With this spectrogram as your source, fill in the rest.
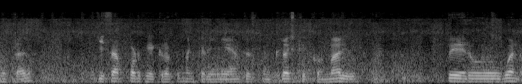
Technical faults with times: none

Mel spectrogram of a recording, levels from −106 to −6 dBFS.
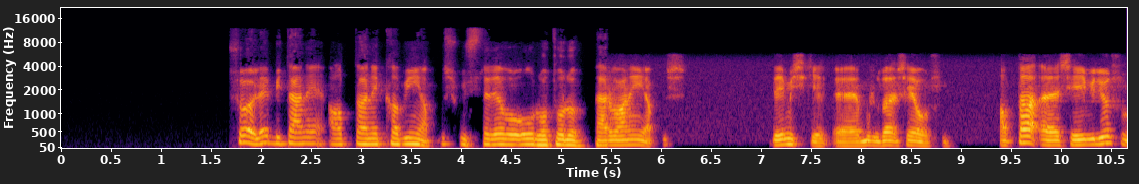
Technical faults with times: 2.56-2.58 repeated frames
5.46-10.66 input switched to a poorer device

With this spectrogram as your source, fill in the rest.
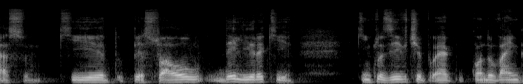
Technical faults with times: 0.97-2.93 call bitrate drop

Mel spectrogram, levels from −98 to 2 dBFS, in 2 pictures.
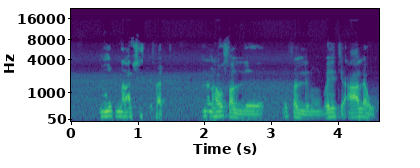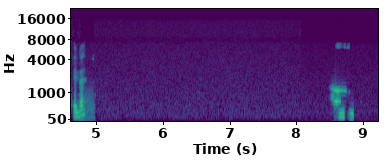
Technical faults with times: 0.00-0.41 other side's voice leaking through
0.35-1.41 speech suppressed in double talk
0.96-1.92 other side's voice leaking through
1.82-2.12 speech suppressed in double talk
2.66-3.36 speech suppressed in double talk
2.91-3.07 other side's voice leaking through
4.54-4.99 other side's voice leaking through
8.47-8.90 speech suppressed in double talk

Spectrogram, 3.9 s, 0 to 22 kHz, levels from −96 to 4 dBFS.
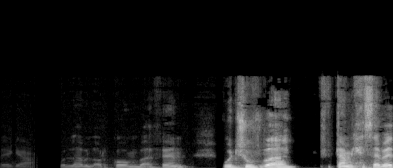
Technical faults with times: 0.00-2.40 truncation distortion on a fade

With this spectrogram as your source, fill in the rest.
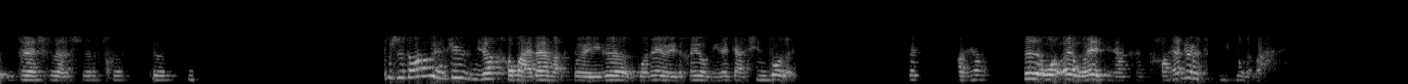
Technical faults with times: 0.00-14.09 Speex codec

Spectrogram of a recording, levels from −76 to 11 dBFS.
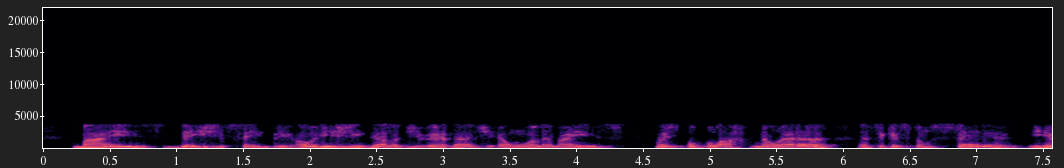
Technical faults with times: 0.00-7.57 G.729 codec

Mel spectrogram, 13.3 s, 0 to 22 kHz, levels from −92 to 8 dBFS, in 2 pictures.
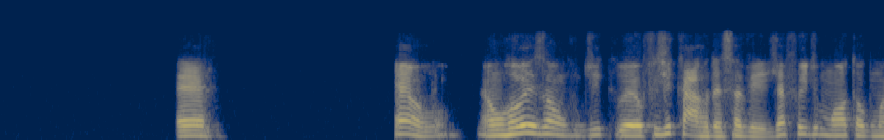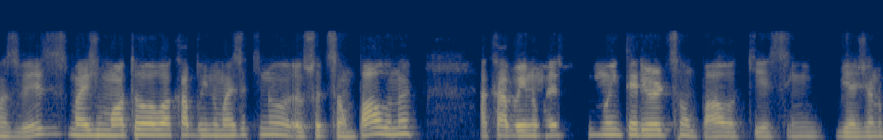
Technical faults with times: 0.00-13.25 Opus voice compression

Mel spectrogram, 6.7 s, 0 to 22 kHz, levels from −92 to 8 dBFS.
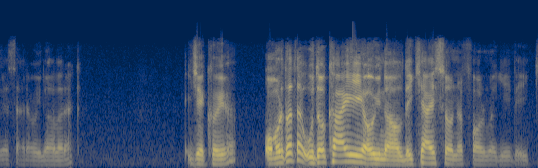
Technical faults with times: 2.41-4.97 automatic gain rising

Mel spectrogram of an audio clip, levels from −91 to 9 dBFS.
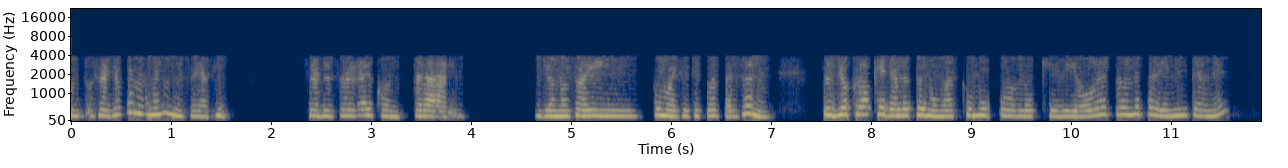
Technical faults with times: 0.00-11.90 Speex codec

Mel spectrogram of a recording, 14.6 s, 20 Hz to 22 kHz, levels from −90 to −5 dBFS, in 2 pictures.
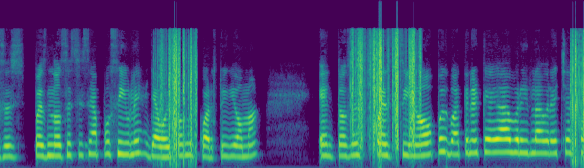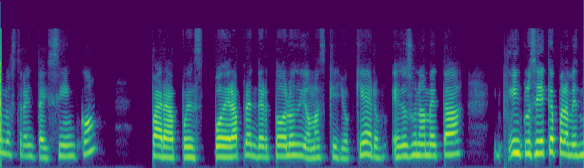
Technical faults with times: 1.92-2.47 cable scratch noise
4.38-5.27 cable scratch noise
7.12-7.33 cable scratch noise

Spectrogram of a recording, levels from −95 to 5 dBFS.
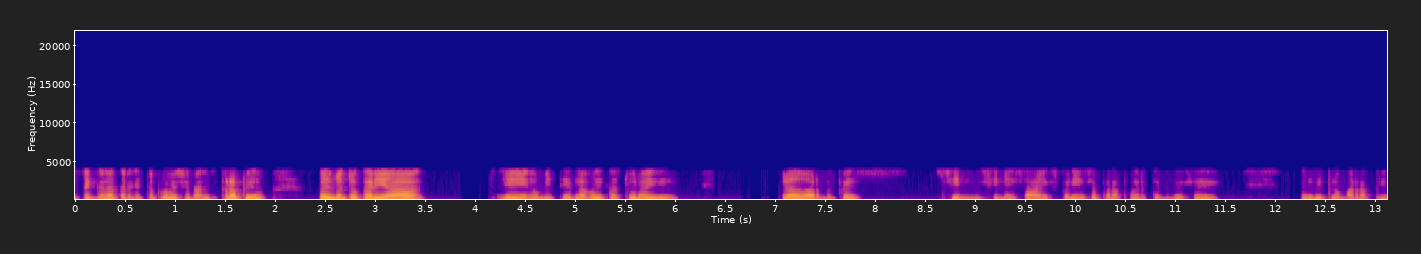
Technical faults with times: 12.30-12.33 packet loss with pitch repetition

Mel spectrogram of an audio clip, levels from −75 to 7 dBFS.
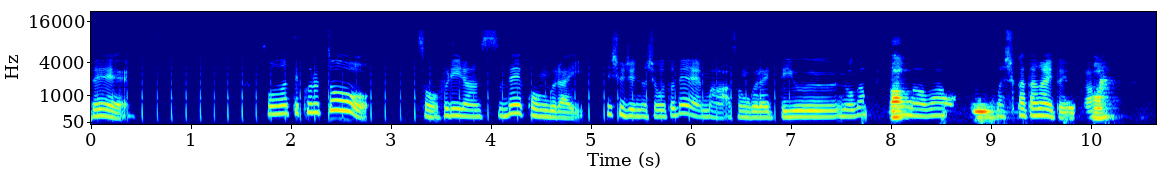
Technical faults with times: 0.06-6.99 train of clicks
7.70-8.21 other side's voice leaking through
7.74-7.90 speech suppressed in double talk
8.54-8.70 speech suppressed in double talk
8.73-9.26 other side's voice leaking through
9.76-9.99 speech suppressed in double talk
10.01-10.55 other side's voice leaking through

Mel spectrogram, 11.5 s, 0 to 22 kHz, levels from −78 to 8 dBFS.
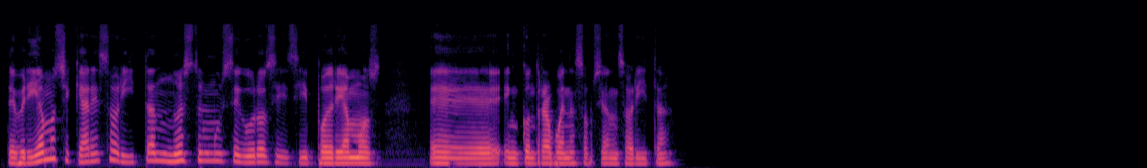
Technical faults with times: none

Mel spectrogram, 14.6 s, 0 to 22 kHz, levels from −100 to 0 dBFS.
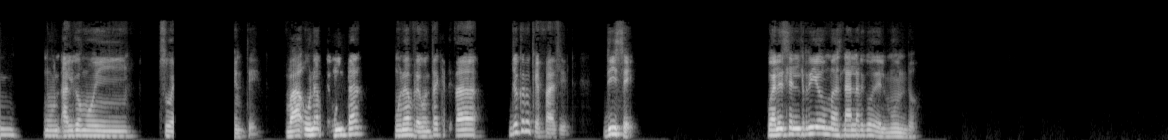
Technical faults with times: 2.16-2.93 audio dropout to silence
10.55-10.71 frames out of order

